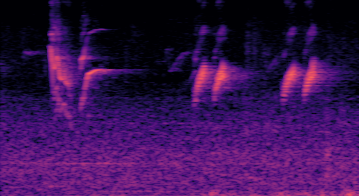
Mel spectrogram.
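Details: Fieldfare giving a squeaky descending note, then two pairs of short, slurred chirps a second apart, against a quiet background.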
